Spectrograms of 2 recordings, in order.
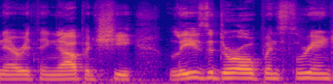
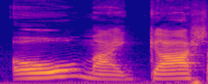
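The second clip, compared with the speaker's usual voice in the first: very slow, drawn-out disbelief; slow, awed gasp of words; stunned oh my gosh; much slower than usual. Retold or imitated. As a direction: let each word hang, overwhelmed. Crying at a sad scene.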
